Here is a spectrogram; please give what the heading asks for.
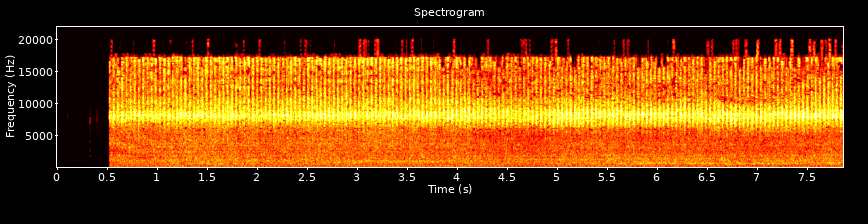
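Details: Craftsman 21-inch self-propelled mower, 6.5 HP Tecumseh single-cylinder, after carburetor cleaned of gum and reassembled: catches quickly, holds a steady even buzz with no surging or misses; now starts and runs smoothly.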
